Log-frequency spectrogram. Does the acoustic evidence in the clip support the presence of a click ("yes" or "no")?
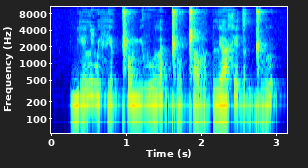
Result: yes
